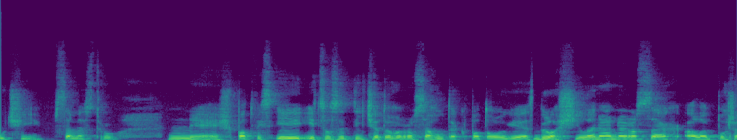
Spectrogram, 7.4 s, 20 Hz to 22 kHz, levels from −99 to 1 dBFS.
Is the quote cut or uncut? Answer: cut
